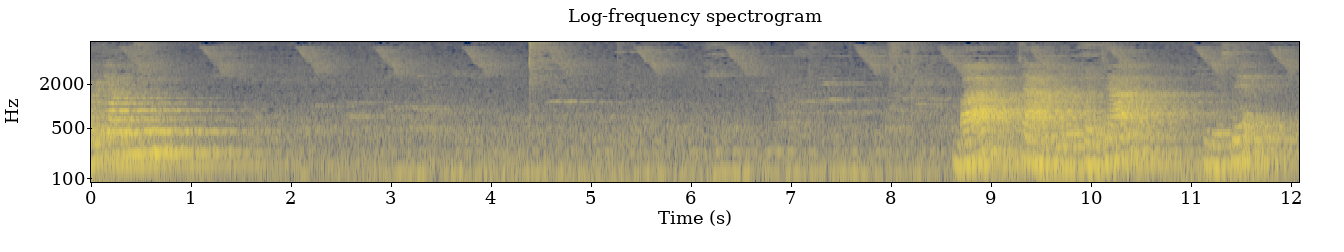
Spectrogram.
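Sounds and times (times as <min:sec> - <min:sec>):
sharp click: 0:04.4 - 0:05.4.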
